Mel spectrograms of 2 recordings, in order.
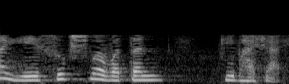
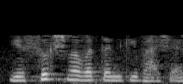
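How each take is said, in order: First: Gentle, loving reply. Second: Said in the usual way. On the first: Retold or imitated. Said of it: "बाबा ने बहुत प्यार से जवाब दिया".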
